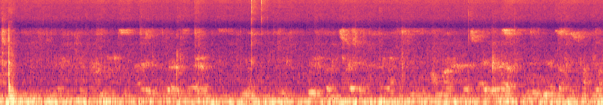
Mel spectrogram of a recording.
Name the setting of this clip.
park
